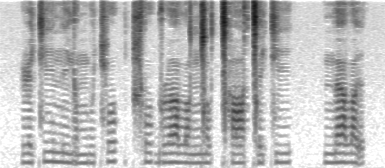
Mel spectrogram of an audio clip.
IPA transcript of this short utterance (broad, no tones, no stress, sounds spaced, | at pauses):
ɭ ɪ c i n̪ i j ə m u cʰ ʊ | t͡ɕʰ ʊ ɡ ɹ ə lˠ ʊ ŋ͡ǀ ʊ ǀʰ ɑ ǀ ɪ c i | n̪ ɛ lˠ i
